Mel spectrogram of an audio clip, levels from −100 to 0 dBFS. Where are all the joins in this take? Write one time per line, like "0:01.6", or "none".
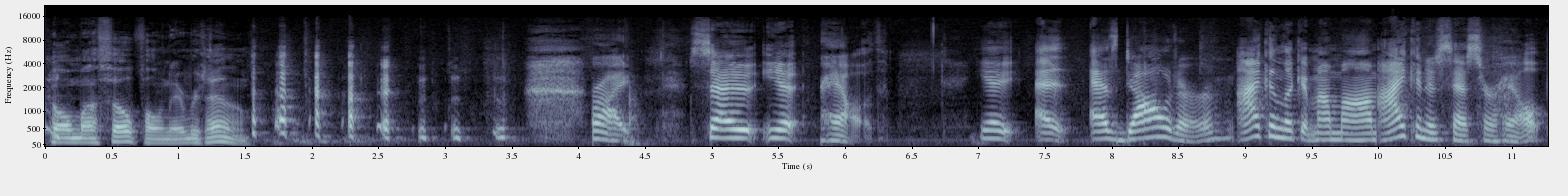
0:04.1
0:05.8
0:07.4
0:08.0
0:08.9
0:10.0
